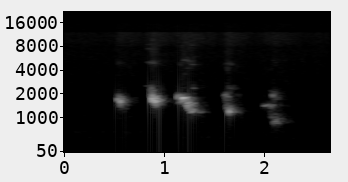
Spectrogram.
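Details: Young Cavalier King Charles Spaniel puppies playing in a pen at home, one voicing five short, squeaky whine-yips in quick succession, some slurring downward, in an otherwise silent room.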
